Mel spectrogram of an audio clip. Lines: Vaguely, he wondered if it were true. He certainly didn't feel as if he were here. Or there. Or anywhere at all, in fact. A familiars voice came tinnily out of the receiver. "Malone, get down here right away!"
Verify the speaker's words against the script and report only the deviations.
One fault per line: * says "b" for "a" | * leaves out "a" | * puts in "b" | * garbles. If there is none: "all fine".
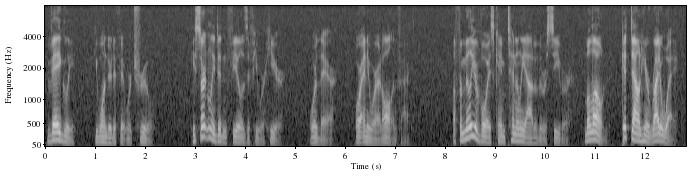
* says "familiar" for "familiars"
